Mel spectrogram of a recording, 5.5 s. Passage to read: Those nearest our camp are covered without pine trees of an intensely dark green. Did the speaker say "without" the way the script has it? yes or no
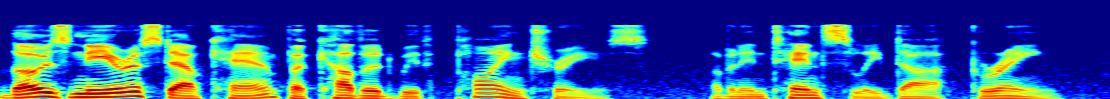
no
